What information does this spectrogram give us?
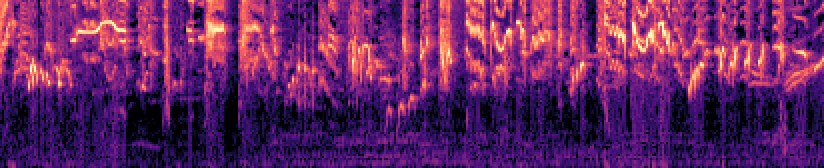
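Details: Oriental magpie-robin singing loudly and continuously, used as a lure to excite competition birds: a long stream of high whistles, trills and scratchy notes, with a pure wavering whistle early and dense mimicry-like phrases later.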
